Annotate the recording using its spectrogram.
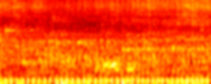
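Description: Motorcycle engine running steadily at slow road speed, with a rapid low pulsing from the exhaust, under wind and traffic noise.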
